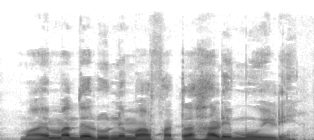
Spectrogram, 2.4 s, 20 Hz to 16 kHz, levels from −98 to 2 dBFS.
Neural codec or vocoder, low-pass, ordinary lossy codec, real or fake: none; 14.4 kHz; AAC, 64 kbps; real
